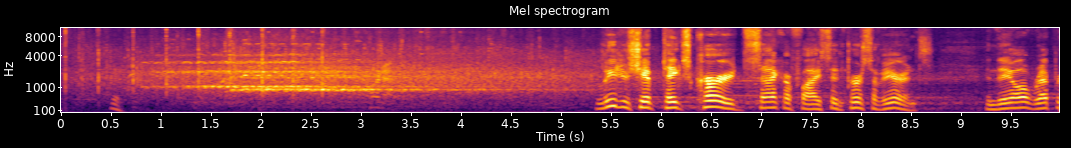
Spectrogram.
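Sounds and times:
audience applause: 0.0 - 5.9
speech: 0.5 - 0.8, 5.3 - 9.9.

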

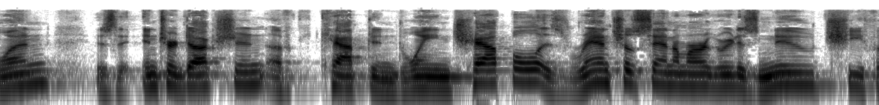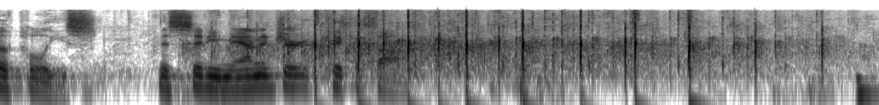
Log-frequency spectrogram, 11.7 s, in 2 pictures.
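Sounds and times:
speech: 0.0 - 8.8
audience applause: 7.0 - 11.7.

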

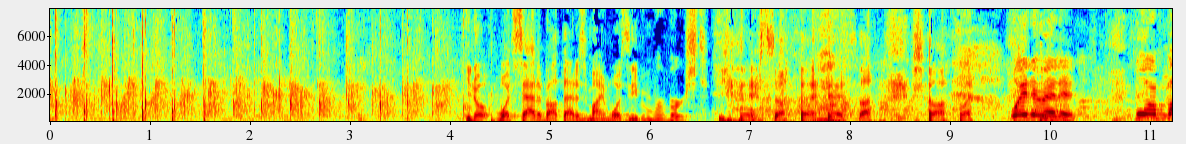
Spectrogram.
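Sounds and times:
audience clapping: 0.0 - 5.0
speech: 4.2 - 11.2
laughter: 6.6 - 11.2.

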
